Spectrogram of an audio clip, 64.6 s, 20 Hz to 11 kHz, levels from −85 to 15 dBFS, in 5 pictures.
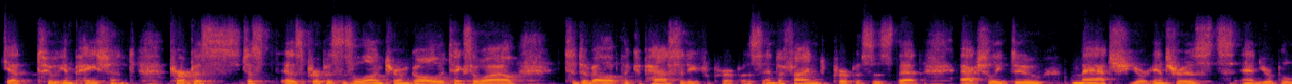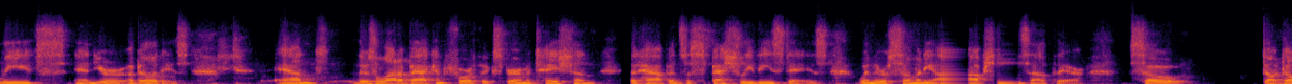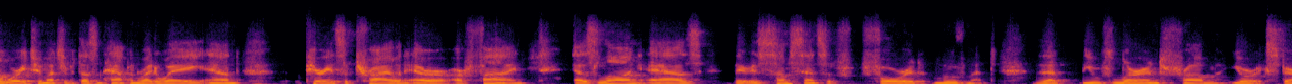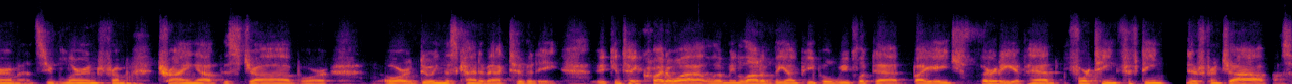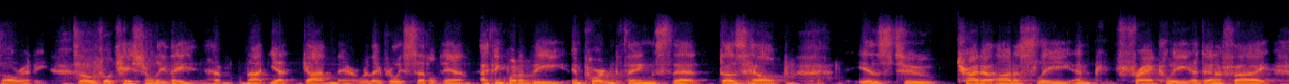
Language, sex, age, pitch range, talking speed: English, male, 50-69, 105-130 Hz, 155 wpm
